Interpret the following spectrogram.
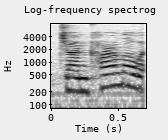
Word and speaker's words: Giancarlo: I think it's Juan Carlo. Okay. But why start with a G? Because Juan is J. I want to say it's maybe. Let me ask Siri how to pronounce that. Okay. Giancarlo Esposito.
